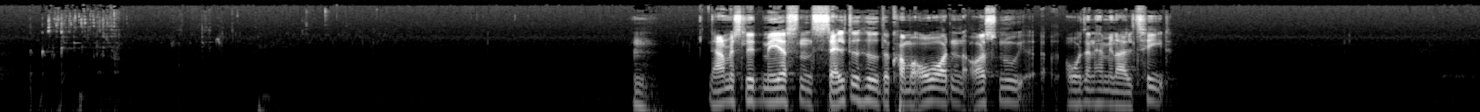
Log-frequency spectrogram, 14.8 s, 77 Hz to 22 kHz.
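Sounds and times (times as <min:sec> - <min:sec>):
rosé wine trickling into a glass: 0:00.3 - 0:02.3
speech: 0:06.4 - 0:11.8.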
